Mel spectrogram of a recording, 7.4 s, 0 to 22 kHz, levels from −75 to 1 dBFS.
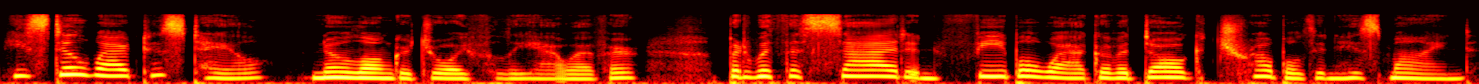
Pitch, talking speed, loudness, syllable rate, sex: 230 Hz, 180 wpm, -18 LUFS, 4.7 syllables/s, female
